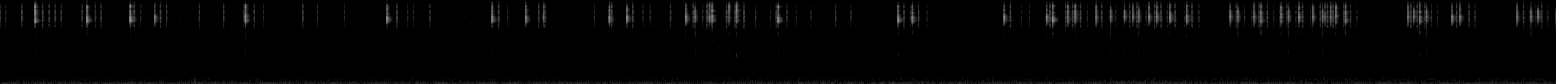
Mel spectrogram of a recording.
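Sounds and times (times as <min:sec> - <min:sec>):
white-faced bush-cricket stridulating: 0:00.0 - 0:09.3, 0:10.0 - 0:15.5.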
